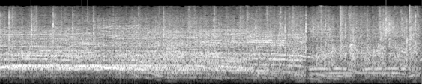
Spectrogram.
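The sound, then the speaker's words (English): A large audience bursts into sustained applause mixed with loud cheers and whoops, a dense, continuous roar of clapping, as the audience applauds to vote for which side of a debate won. “if you think Lou and Fanshawe, and of course James, came out on top, applaud now”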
